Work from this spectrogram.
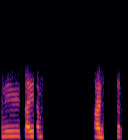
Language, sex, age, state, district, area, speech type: Marathi, female, 18-30, Maharashtra, Thane, rural, conversation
